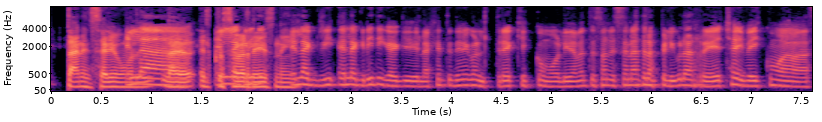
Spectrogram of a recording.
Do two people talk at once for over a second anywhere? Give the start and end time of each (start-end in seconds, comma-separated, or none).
0.7-2.5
